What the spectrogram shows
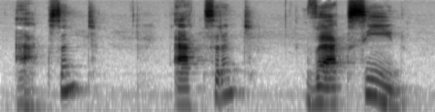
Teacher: S might also be spelled double c, as in accent, accident, and vaccine, vaccine. Notice how it's always preceded by k, k, s, k, s. They're both voiceless.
